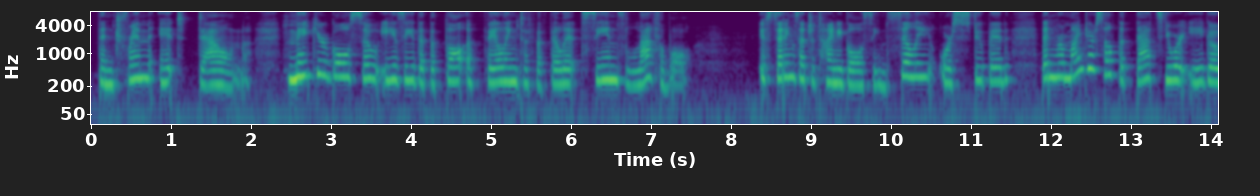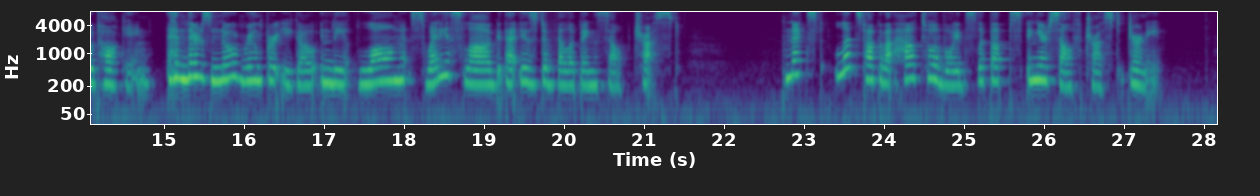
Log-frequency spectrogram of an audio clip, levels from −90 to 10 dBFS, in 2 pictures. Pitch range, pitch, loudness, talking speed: 225-290 Hz, 255 Hz, -25 LUFS, 145 wpm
